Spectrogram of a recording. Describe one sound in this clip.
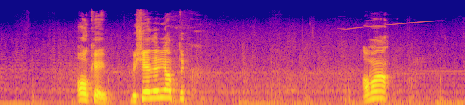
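A young man shouts loudly into a close microphone in short bursts.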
